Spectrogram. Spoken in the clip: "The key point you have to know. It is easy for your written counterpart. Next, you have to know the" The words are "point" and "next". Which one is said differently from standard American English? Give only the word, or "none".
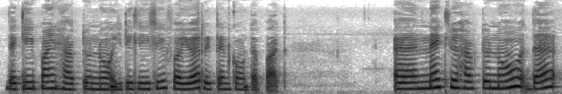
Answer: none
